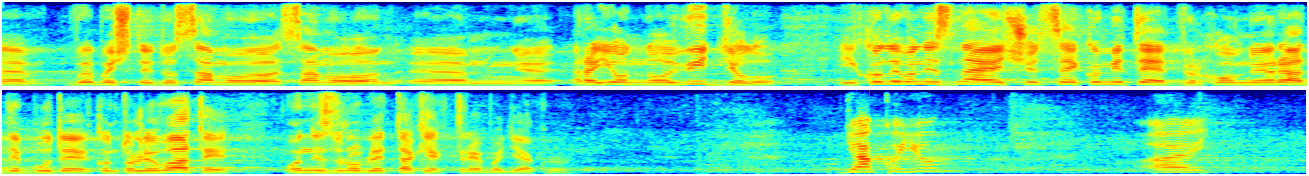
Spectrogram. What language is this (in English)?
Ukrainian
